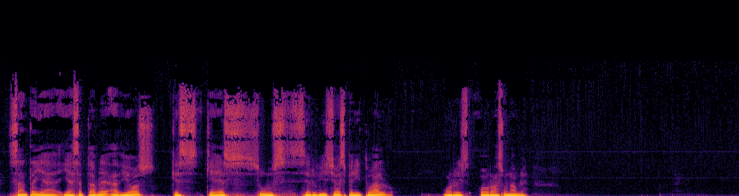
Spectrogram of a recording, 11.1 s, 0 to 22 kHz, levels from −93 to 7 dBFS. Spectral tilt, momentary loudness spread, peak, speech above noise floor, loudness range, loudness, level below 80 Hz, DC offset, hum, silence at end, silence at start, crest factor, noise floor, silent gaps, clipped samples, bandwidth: -8 dB/octave; 11 LU; -2 dBFS; 58 dB; 4 LU; -15 LUFS; -38 dBFS; under 0.1%; none; 3.2 s; 0.2 s; 12 dB; -71 dBFS; none; under 0.1%; 12 kHz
